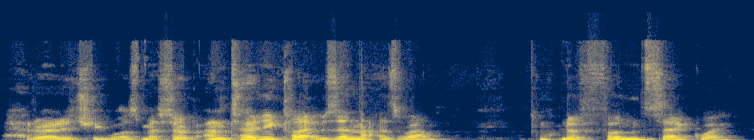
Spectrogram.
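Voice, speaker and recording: A man's voice: high voice, animated, fast. A man with a Scouse accent hosting a live movie watch-along, chatting casually and joking as he answers viewer comments. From England. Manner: jokey, chatty, reacting to the film and reading viewer comments. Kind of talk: casual live-stream chat.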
